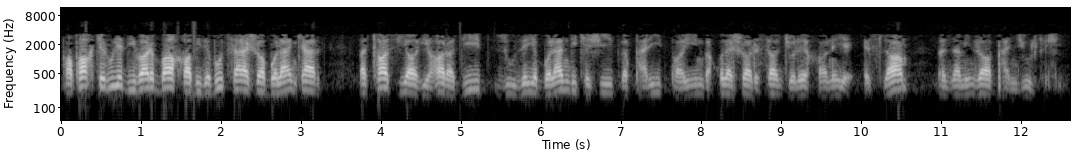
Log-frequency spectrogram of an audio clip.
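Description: Husky-voiced man reading a story. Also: on the low side, steady tone, no echo. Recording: tinny phone-like recording.

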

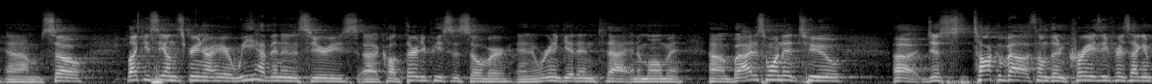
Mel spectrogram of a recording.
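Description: A man's voice: a little high, sharp tone. A man preaching as an upbeat youth pastor, talking to the church in a casual, conversational way. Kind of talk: conversational sermon.

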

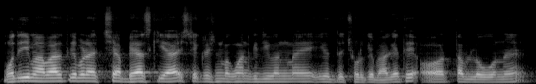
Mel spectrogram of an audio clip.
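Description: A man's voice: mid-range voice, level tone, quick pace, gravelly, warm tone. A man giving casual, sarcastic live-stream news commentary, mixing Hindi and English.

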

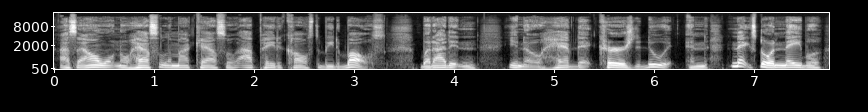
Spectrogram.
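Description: A man who works as a comedian, telling stories from his shows in casual chat. He is animated, repeats words and belts out the loud parts. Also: mid-range voice, brisk, no echo, clean studio sound. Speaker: comedian and event host, guest.

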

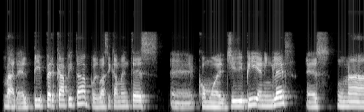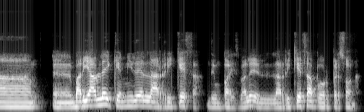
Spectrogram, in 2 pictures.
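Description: A man with an even, mid-range voice teaches a Spanish lesson a little slowly, with few pauses, on a slightly dull recording. He explains step by step and frequently checks with "¿vale?" that listeners are keeping up.

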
